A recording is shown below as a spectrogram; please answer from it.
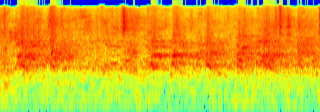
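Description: A dog barking over and over in loud bursts, about one every second or so.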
